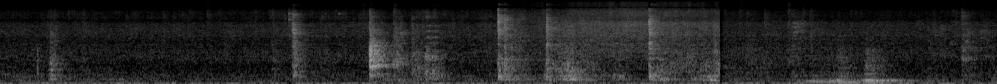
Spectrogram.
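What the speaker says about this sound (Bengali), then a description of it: "আবার একটু নাড়িয়ে নিই।" Cabbage curry is stirred in a pan over a low sizzle, with a few sharp scraping strokes and taps of the spoon against the pan, close and quiet, no talking.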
